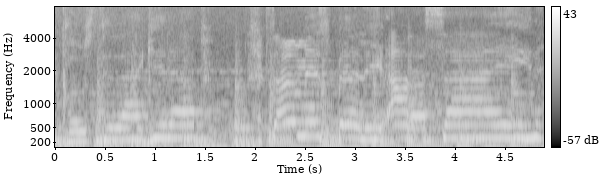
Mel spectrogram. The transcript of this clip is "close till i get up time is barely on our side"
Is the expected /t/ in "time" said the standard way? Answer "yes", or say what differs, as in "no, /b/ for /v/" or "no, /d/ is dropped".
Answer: no, /s/ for /t/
